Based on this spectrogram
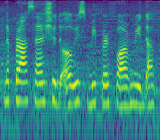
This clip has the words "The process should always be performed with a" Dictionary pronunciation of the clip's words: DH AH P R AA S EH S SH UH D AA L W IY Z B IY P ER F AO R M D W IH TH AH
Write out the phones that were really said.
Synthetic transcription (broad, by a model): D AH P R AA S EH S SH UH D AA L W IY S B IY P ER F AO R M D W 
